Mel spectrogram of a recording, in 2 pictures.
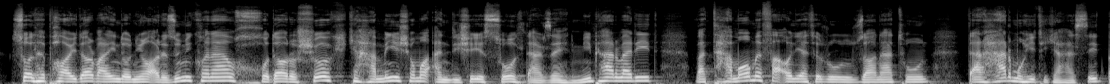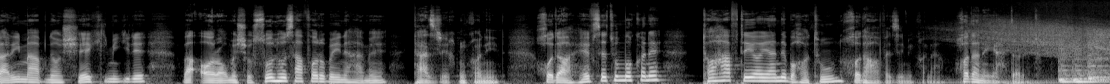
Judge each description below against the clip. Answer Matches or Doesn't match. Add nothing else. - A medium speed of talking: Doesn't match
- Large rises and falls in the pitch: Matches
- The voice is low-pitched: Matches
